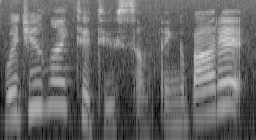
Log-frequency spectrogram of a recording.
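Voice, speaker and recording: A woman's voice: high-pitched, sing-song, quick pace, pitched above the performer's own voice. A woman reading a storybook as a stern, scolding old male hermit. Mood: measured, offering.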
